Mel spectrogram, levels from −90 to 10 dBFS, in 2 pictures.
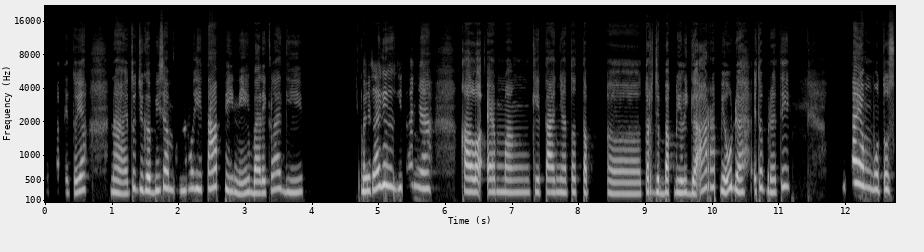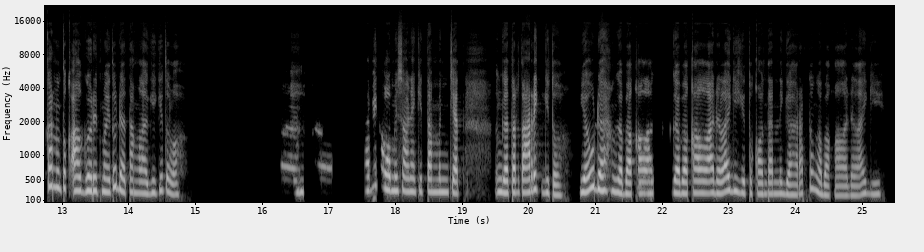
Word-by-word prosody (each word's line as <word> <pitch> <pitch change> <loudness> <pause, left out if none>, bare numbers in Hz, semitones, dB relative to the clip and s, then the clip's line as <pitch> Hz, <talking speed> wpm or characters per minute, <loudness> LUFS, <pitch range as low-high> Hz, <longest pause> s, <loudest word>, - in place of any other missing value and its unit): lihat 410 +10 -23
itu, 240 0 -7
ya. - - -1 0.4
Nah, 250 - +3
itu 335 - -4
juga 290 -2 +7
bisa 290 +6 +2
mempengaruhi. 300 +2 -1
Tapi, 335 -1 +1
nih, 225 +1 -1
balik 240 0 +3
lagi. 305 -5 -2 1.1
Balik 275 +2 +5
lagi 370 +4 +7
ke - - +1
kitanya. 365 -1 -2 0.6
Kalau 260 -2 +6
emang 260 -1 +1 0.3
kitanya 255 0 0
tetap, 255 -1 -2 0.3
eee, 225 -1 -1
terjebak 255 -2 +2
di - - +4
Liga 235 -1 +3
Arab, 355 +1 -2
ya 250 - +6
udah, 275 -6 +3
itu 300 +7 0
berarti, 255 +7 -1 0.9
kita 445 +6 0
yang 385 - +6
memutuskan 310 +4 0
untuk 330 0 -4
algoritma 275 0 +2
itu 360 - -2
datang 255 -3 -1
lagi 230 0 -2
gitu 285 -1 -3
loh. 210 0 -6 1.5
Nah, 390 -1 -13
betul. 250 - -3 0.9
Tapi, 280 +5 -4
kalau 310 -4 +4
misalnya 270 -1 -1
kita 265 0 -2
mencet 255 -2 0 0.5
enggak 245 -2 +3
tertarik, 250 +4 +2
gitu. 210 -4 -2 0.4
Ya 255 - +5
udah, 310 -5 +4
nggak 240 -3 +1
bakalan 230 +1 0 0.3
nggak 235 -2 +3
bakal 235 +1 0 0.2
ada 240 -1 -1
lagi, 275 0 +1
gitu. 230 0 -4
Konten 220 0 -2
Liga 220 -1 -2
Arab, 220 +3 -6
tuh, 330 - -4
nggak 225 -6 -2
bakal 190 0 -7
ada 195 +1 -7
lagi. 220 0 -8
260 Hz, 155 wpm, -23 LUFS, 235-295 Hz, 1.5 s, juga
